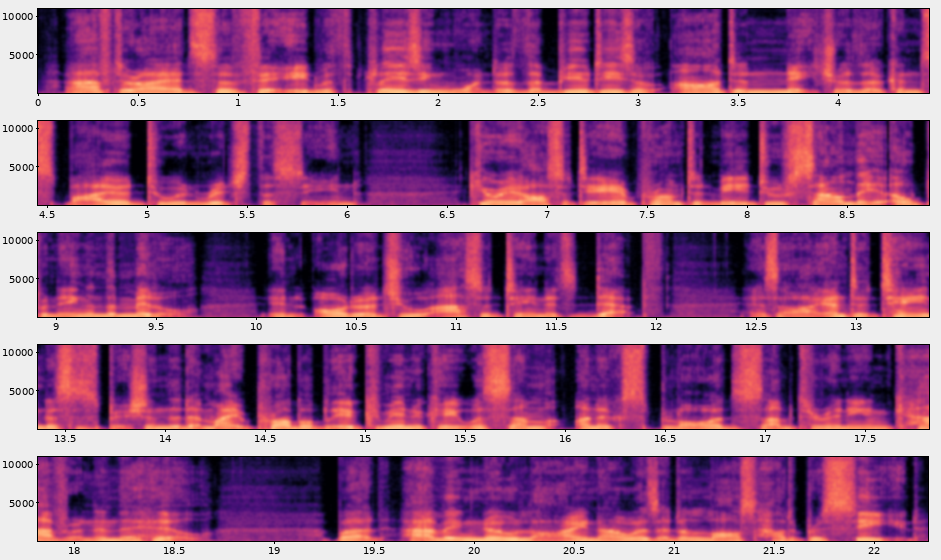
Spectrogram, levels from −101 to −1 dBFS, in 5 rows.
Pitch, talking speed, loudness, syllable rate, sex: 175 Hz, 175 wpm, -20 LUFS, 5.4 syllables/s, male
